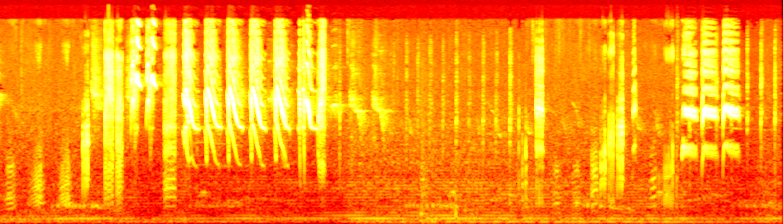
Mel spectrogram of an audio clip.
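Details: Pied myna giving a varied series of calls: a run of about eight loud, rapid downslurred whistled notes, then harsh chattering bursts and a final group of buzzy squawks, with a faint low hum behind.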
